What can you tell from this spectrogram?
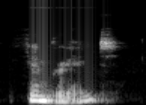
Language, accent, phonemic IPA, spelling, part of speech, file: English, Southern England, /ˈfɪm.bɹi.eɪt/, fimbriate, verb, LL-Q1860 (eng)-fimbriate.wav
- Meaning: 1. To fringe; to hem 2. To apply a thin border (a fimbriation) to some element, often to satisfy the rule of tincture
